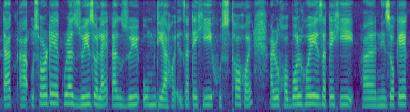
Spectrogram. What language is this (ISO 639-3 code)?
asm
